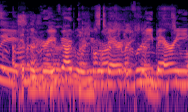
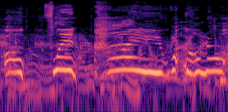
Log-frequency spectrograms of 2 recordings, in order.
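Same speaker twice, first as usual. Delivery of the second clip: excited squeal; 8 semitones higher, much slower than usual. Real, not acted. Surprised by an incoming raid.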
